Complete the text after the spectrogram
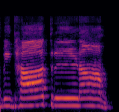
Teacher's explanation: We should not say vidhatri. There is no dvitvam there.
